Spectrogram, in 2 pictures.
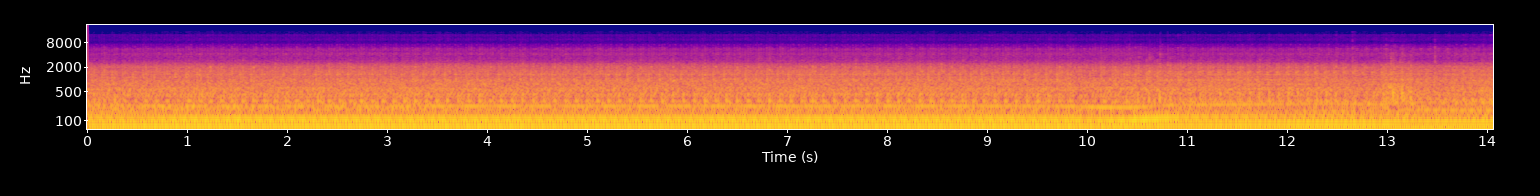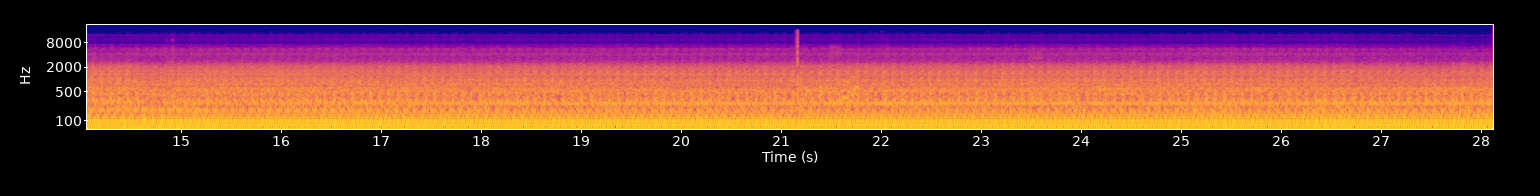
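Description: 1967 Zetor tractor's diesel engine running steadily just after being started, its speed shifting briefly about ten seconds in and again a few seconds later.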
